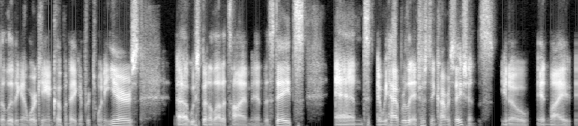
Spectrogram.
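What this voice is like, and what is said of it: American accent. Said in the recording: “i'm obviously american you can hear from my accent”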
